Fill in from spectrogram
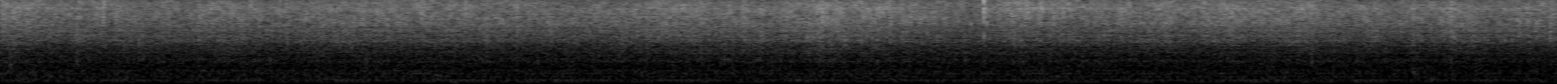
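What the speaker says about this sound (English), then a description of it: "You can hear the sizzling." Steady, dense sizzling of a pork stir-fry in a hot pan, continuous and fairly loud throughout with no talking.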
